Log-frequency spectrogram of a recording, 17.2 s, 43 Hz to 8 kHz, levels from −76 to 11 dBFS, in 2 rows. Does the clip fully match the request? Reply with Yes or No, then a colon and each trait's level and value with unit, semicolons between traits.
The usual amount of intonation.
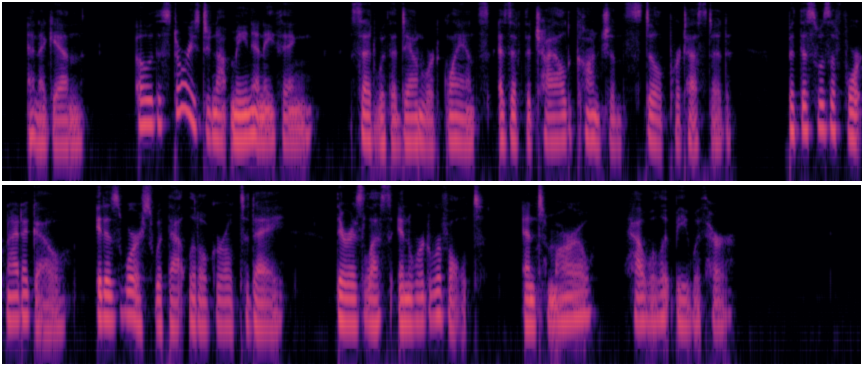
Yes: average, 3.2 semitones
